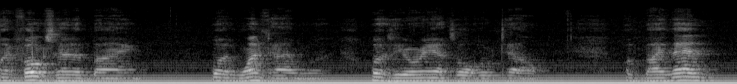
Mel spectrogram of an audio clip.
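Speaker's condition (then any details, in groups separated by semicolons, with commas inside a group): ALS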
